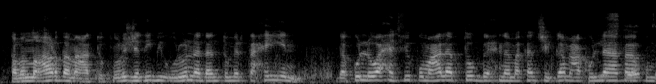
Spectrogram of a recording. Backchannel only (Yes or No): Yes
